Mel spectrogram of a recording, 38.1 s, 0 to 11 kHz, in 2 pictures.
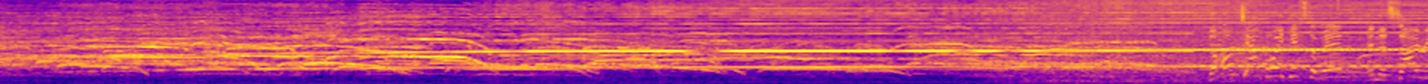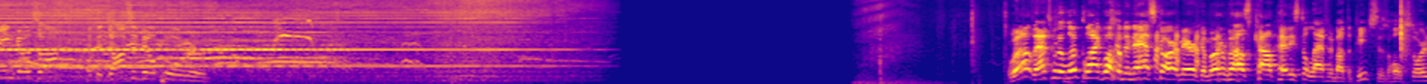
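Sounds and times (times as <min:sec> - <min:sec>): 
loud steady siren wailing: 0:00.0 - 0:27.3
large cheering crowd: 0:00.0 - 0:27.4, 0:32.5 - 0:36.2
laughter: 0:33.0 - 0:35.8
speech: 0:33.0 - 0:38.0.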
